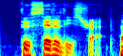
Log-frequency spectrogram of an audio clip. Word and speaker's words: Thucydides: what's it, and what's that thing called where uh, a rising power meets a uh, Thucydian trap? Is that what that? Am I, am I saying that right? Let's look Thuc- this up. Thucydides trap.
